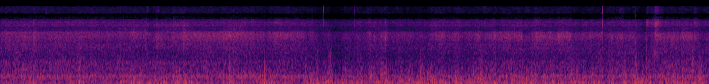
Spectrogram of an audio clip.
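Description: Steady running noise of a moving passenger train heard from on board, the wheels rolling on the rails.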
